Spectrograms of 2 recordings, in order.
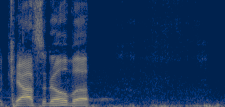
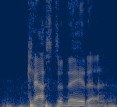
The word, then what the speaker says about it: Castaneda: make that leap so casanova the 18 bike i know right you want to say that every time but it's not how do you say it professionally correctly castaneda castaneda there he is the 18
